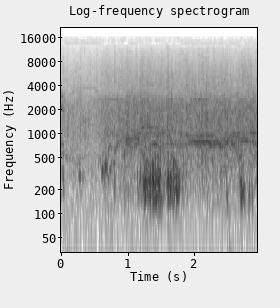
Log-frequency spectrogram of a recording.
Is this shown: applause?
yes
